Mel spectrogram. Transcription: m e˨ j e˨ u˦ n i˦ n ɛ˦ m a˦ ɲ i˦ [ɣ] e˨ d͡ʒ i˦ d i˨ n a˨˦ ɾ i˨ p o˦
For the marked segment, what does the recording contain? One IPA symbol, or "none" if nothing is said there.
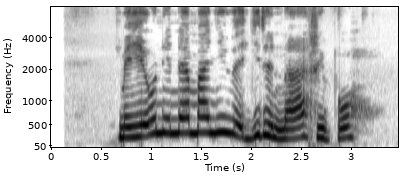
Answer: w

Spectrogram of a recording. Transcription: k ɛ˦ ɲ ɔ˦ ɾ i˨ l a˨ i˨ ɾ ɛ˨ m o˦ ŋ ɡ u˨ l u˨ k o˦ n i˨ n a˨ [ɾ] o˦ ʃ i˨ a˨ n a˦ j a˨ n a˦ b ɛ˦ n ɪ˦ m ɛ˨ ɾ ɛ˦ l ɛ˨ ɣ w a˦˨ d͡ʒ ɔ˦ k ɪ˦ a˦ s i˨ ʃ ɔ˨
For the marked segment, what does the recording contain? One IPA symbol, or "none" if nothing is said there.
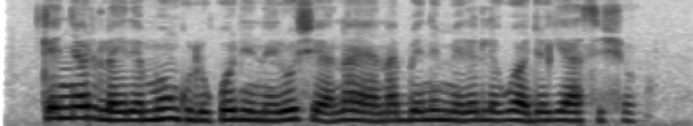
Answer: ɾ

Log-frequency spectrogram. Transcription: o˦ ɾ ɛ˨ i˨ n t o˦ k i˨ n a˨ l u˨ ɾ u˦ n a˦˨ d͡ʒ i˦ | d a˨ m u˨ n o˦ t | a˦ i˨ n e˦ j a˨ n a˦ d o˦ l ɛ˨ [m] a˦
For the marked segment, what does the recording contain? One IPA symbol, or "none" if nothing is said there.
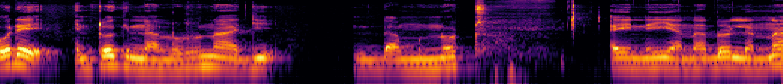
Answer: n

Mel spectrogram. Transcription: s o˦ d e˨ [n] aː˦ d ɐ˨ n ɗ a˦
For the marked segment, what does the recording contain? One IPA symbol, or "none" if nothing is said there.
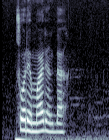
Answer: m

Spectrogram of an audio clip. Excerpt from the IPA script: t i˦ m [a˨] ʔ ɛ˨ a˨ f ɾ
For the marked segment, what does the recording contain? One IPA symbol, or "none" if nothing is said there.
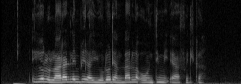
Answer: i˨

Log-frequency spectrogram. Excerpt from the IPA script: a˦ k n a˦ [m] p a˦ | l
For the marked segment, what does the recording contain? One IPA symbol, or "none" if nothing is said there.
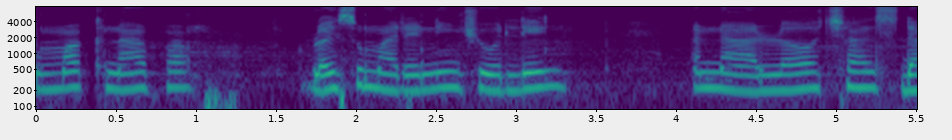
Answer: none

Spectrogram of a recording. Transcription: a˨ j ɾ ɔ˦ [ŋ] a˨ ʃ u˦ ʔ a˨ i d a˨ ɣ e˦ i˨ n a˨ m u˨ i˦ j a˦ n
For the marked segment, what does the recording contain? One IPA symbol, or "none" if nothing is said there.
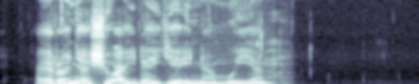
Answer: ɲ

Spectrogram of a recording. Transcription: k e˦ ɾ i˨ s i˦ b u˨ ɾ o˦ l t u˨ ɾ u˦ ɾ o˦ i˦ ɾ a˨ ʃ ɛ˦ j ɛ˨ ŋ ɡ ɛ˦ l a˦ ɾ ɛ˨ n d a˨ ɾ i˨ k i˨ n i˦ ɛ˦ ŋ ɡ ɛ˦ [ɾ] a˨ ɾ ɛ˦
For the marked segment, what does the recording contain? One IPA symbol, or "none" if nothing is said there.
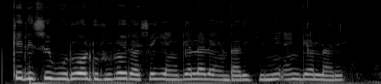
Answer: l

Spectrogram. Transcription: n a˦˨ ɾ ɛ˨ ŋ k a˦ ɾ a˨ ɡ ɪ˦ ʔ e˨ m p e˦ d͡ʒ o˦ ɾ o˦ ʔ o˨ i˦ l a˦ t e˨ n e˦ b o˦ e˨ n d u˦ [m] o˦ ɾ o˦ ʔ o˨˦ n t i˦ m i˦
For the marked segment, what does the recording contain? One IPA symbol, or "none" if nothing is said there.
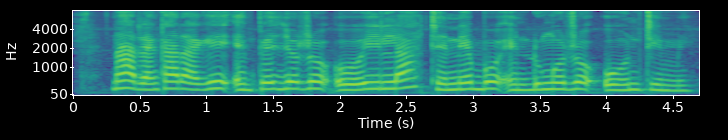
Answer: ŋ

